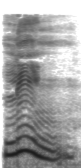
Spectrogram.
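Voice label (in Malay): "ling", Malay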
